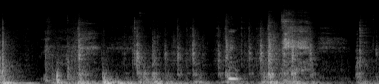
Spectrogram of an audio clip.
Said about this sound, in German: Die Tür klemmt.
